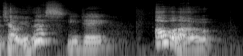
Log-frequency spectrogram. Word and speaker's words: Ho-Oh: Ho-oh. That's why I said ho ho. Ho-oh. Oh ho. Oh. H-O Oh. dash O-H. Ah, right. Ho, Like I ho. said, you always say it wrong.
